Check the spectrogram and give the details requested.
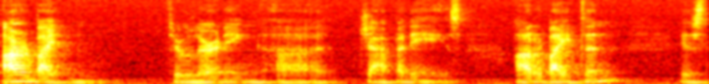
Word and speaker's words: arbeiten: I learned how to say arbeiten through learning Japanese. Arbeiten is the German word meaning work. In Japanese, it's pronounced arubaito, arubaito, arubaito.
